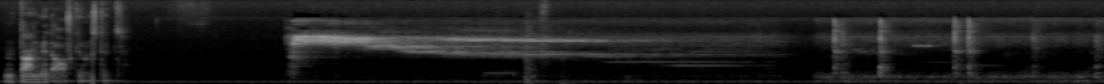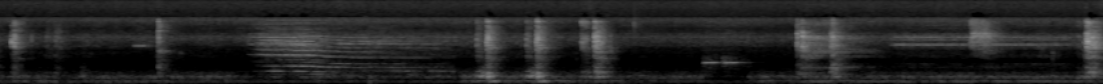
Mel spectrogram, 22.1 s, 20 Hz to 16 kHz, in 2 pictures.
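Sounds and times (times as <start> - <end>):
falling electronic tones: 2.9 - 7.7.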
